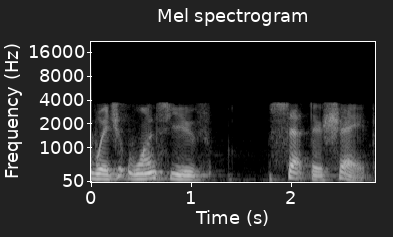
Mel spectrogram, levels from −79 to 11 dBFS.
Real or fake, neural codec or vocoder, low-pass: fake; codec, 44.1 kHz, 7.8 kbps, Pupu-Codec; 3.6 kHz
